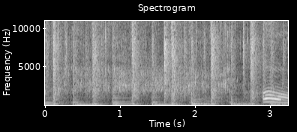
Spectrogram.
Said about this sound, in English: We'll add some more water.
